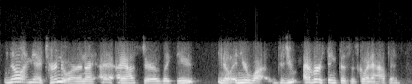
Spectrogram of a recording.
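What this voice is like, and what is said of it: Hoarse, fading voice. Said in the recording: “Sorry, I'm losing my voice again... I was yelling a lot over the weekend.”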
